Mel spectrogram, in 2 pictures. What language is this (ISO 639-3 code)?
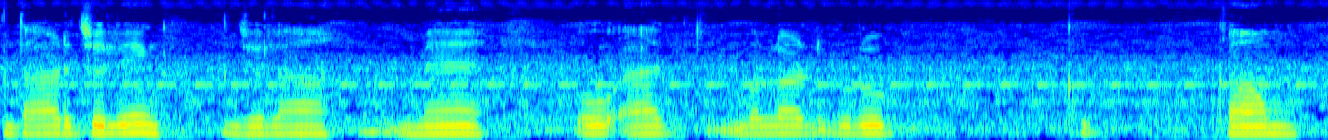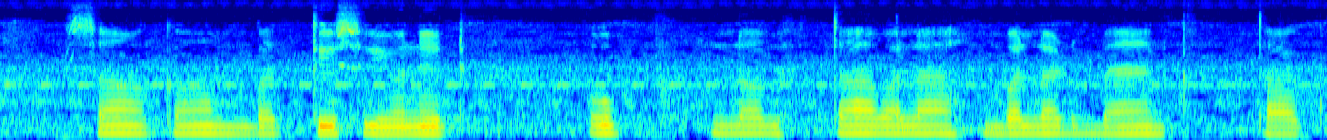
mai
